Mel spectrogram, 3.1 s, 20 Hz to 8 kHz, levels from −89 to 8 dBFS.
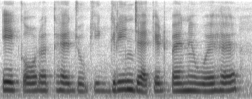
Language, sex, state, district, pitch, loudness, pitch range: Hindi, female, Gujarat, Valsad, 190 Hz, -15 LUFS, 185-195 Hz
